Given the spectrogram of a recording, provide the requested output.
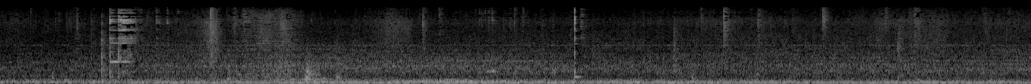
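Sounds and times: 
steady low outdoor rumble: 0.0 - 10.2
wine glasses clinking in a toast on a wine farm: 1.1 - 1.4.

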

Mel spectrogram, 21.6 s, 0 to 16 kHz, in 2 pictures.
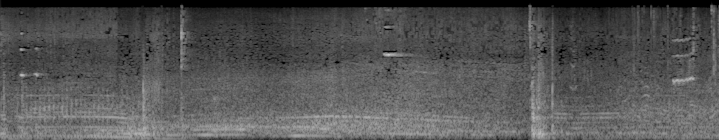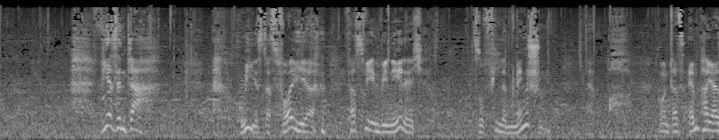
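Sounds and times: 
low engine rumble of a tourist double-decker bus driving through New York streets: 0.0 - 21.5
speech: 12.4 - 13.2, 14.4 - 17.2, 17.9 - 19.2, 20.7 - 21.5.

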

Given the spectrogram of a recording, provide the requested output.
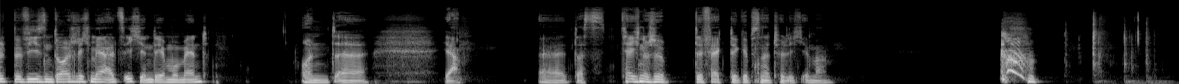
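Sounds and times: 
speech: 0.0 - 2.3, 3.0 - 4.8, 5.4 - 8.4, 10.0 - 10.5
short stifled cough: 10.0 - 10.5.

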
